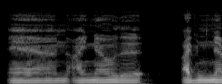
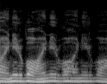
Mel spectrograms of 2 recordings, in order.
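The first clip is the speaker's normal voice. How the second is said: higher, louder, urgent and insistent; a hurt quarterback begging for a ball; eager demand; 7 semitones higher, 4 dB louder, much faster than usual. Retold or imitated. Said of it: "He goes".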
